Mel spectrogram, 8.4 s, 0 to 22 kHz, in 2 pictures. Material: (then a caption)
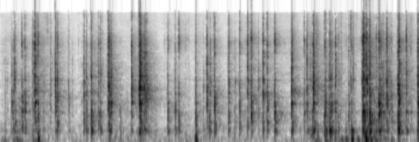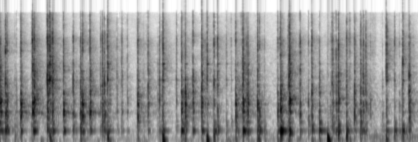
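Plastic. Long nails covered with paperclips tap fast on a large, clear, hollow plastic water bottle that is partly filled with water. Dense, rapid clicks come in uneven bursts, each with a bright metallic tick and a short hollow ring around 230 Hz. Each tap dies away almost at once.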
